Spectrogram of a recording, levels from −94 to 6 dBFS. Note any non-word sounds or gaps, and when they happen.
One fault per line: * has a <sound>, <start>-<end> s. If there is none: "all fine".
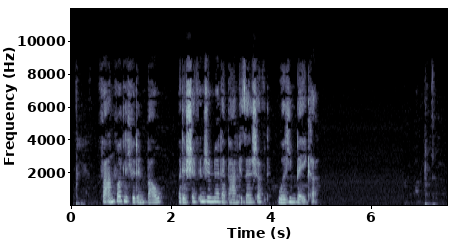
all fine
